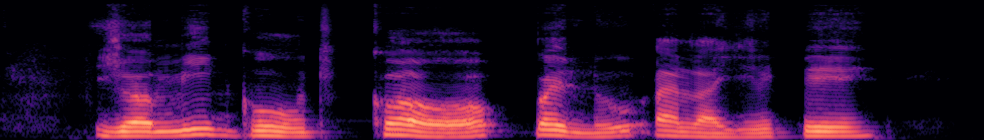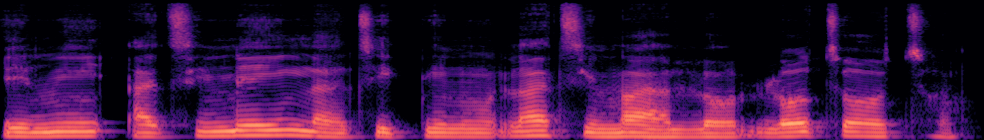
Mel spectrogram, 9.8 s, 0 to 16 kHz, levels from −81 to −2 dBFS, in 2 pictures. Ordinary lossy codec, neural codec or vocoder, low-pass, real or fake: none; codec, 32 kHz, 1.9 kbps, SNAC; 14.4 kHz; fake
